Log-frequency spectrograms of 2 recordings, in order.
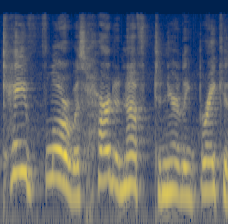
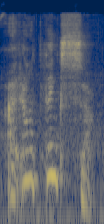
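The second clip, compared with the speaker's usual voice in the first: whisper; 6 semitones higher, 5 dB quieter than usual. A narrator's reading. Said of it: "Hawk whispered back".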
